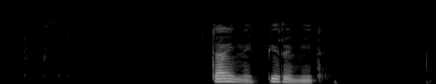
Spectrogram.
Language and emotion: Russian, neutral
